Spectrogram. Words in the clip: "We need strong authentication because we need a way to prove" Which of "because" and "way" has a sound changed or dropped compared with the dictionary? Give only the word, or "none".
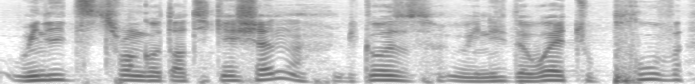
none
